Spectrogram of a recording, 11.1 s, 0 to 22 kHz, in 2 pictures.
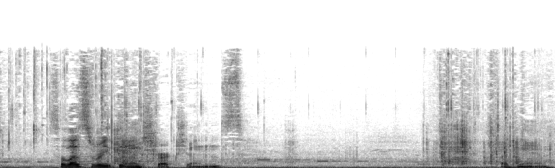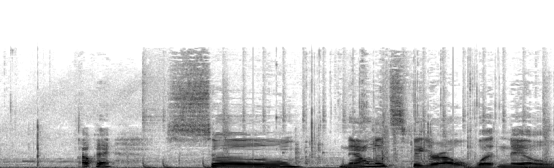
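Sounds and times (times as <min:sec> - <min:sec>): paper rustling: 0:04.2 - 0:05.6.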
